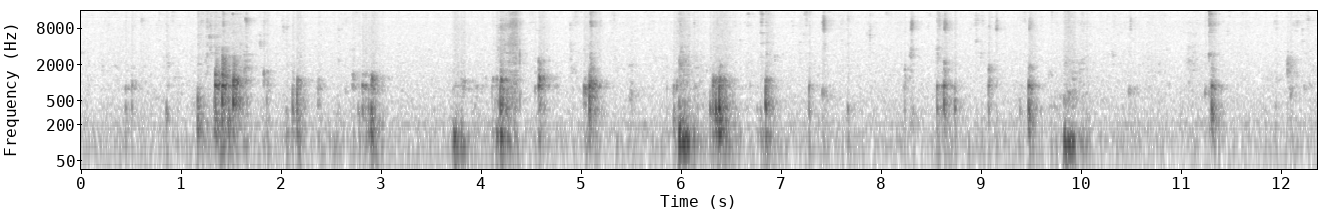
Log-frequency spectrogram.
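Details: A dog gnawing on a bone, soft irregular cracks and scraping crunches scattered through the recording, some bites louder and sharper, with a quiet background between them.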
